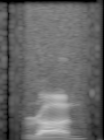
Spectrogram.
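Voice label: "ran", Chinese, tone 2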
